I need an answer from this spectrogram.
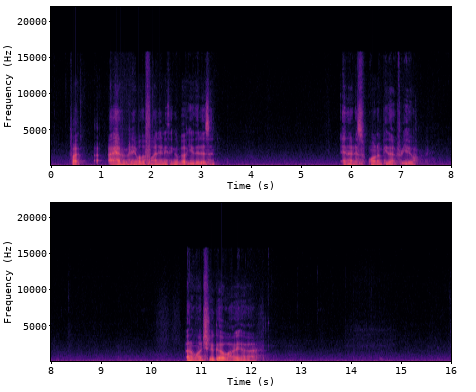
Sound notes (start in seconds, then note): none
